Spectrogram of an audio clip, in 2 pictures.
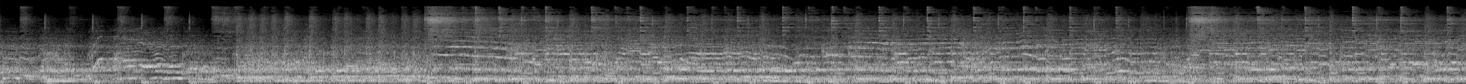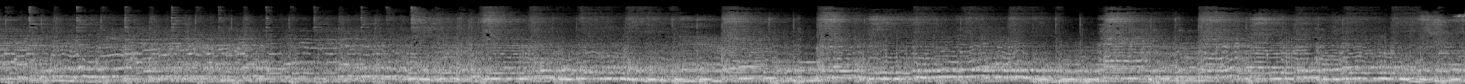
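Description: Live rock band: electric guitar playing melodic lead lines with pitch bends over a drum kit.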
